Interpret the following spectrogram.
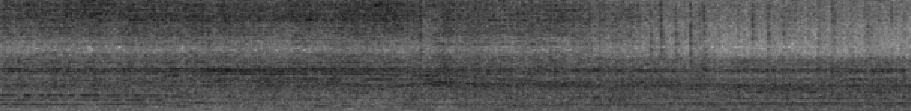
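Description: Live pop-rock band playing loudly, with drums and guitars. Held notes stop about three seconds in and the band carries on.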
